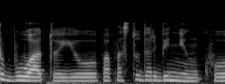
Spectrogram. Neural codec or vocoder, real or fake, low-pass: none; real; 7.2 kHz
